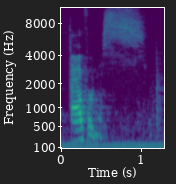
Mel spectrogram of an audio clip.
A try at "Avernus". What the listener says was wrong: Avernus. wrong emphasis on the wrong syllable.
